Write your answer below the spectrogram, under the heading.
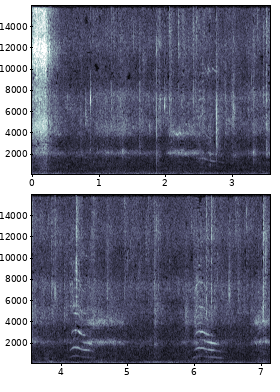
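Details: Kitten walking in a yard in rainy weather gives short, plaintive meows that fall in pitch, two clear ones about two seconds apart near the end and a fainter one earlier, over a steady low rumbling background.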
